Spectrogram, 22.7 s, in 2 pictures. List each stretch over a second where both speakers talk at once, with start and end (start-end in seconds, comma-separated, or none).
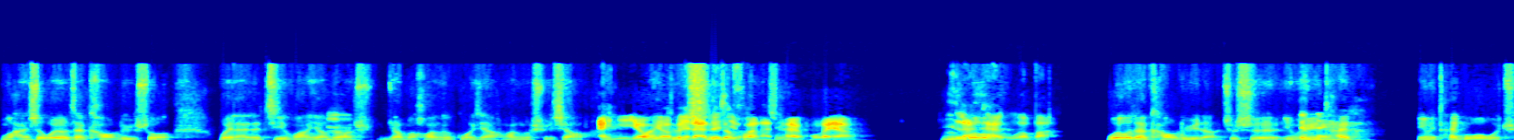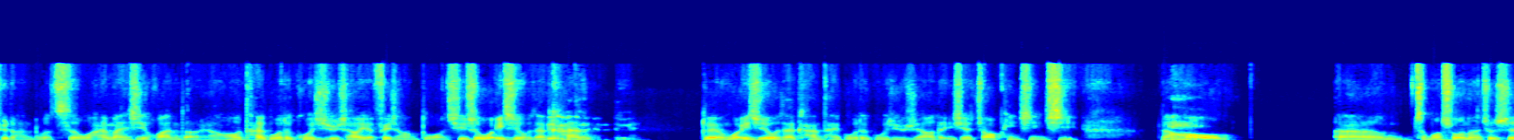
4.8-6.0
